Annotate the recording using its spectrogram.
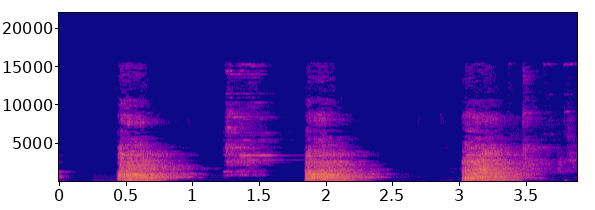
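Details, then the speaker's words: Indian Spitz dog with kennel cough (infectious tracheobronchitis): repeated harsh, dry, honking coughs, the characteristic sound of kennel cough. "जैसा कि आपने video में देखा कि हमने एक इंडियन स्पिट्स डॉग में कैनल कफ के साउंड्स प्रॉपर जो उसमें इंडिकेशन दिखाई दे रहा है जो उसके कैरेक्टरिस्टिक साउंड होता है कैनल कप का वो हमने आपको वीडियो में दिखाने की कोशिश की है"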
